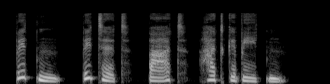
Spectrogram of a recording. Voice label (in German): "bitten", Deutsch; verben kurzliste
